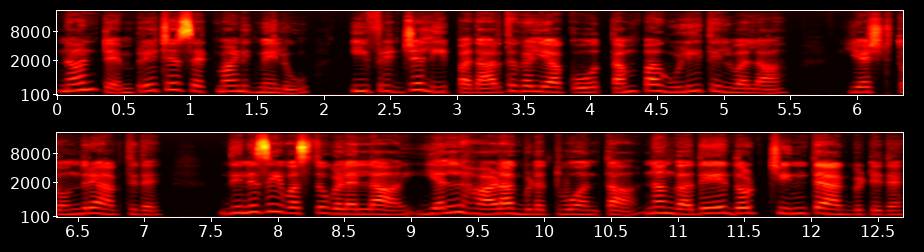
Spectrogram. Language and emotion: Kannada, fearful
